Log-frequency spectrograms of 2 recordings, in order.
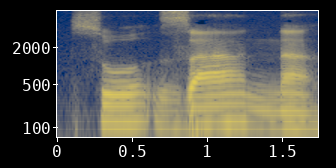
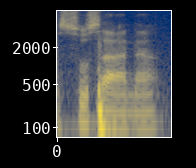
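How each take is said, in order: First: The middle consonant is a buzzing z sound. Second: The middle consonant is a hissing s sound. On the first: The speaker calls it right. "so it's double N, and the the middle S is Z" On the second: The speaker calls it wrong. "I was like completely Spanish"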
